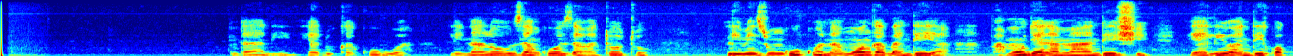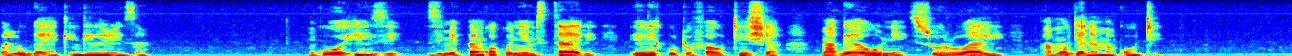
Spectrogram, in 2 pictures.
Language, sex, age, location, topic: Swahili, female, 18-24, Dar es Salaam, finance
